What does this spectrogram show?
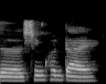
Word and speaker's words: XinKun Dai: So my full Chinese name is XinKun Dai, XinKun Dai.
